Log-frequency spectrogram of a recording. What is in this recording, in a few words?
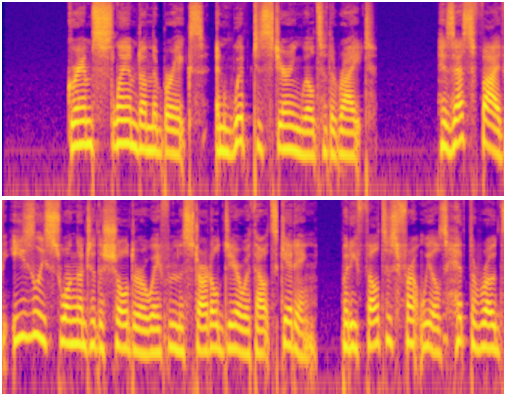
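narration, voiceovers female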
